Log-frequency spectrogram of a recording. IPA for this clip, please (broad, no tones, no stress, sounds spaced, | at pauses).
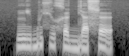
ɲ i b u ç u x œ bʲ a ɬ œ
